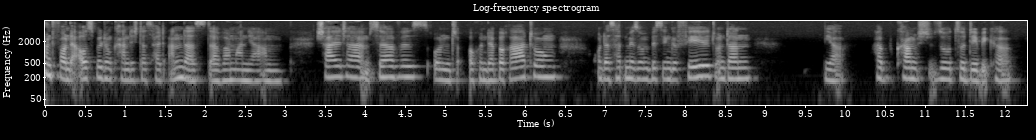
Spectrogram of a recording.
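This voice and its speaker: The pace runs fairly slow. The voice stays monotone and flat throughout. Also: woman, medium pitch for a woman. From Germany, Hunsrück. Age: 20s. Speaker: call center customer service employee. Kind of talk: casual interview. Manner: hesitant, many fillers.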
